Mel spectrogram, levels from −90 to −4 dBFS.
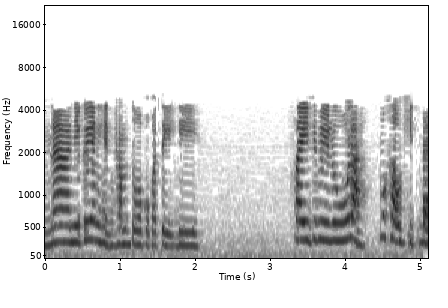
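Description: Throughout the speech, the encoder was likely running AAC compression at a very low bitrate, with heavy damage that fits AAC-LC at around 12 kbps. Nothing survives above 5 kHz, so the speech sounds dull and muffled, with sibilants smeared into a warbling, fizzy texture.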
